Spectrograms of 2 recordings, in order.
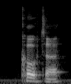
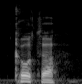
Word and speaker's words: Kohta: And then Coyote Man. – Kota. – Kota.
